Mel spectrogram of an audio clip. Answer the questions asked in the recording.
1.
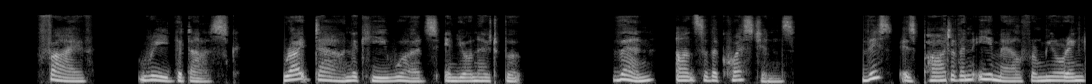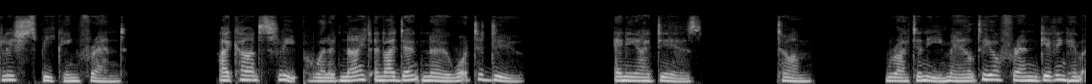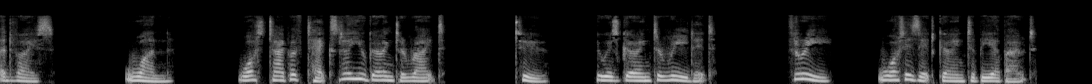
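An email
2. My English-speaking friend, Tom
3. Giving Tom advice because he can't sleep well at night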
